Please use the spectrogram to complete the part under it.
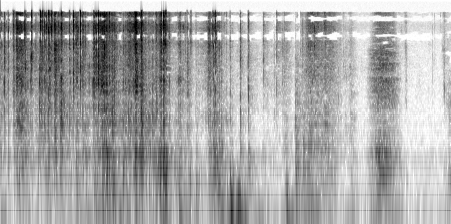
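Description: A plastic card wrapper crinkles and rustles close by.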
